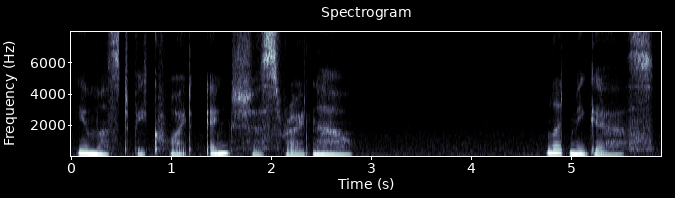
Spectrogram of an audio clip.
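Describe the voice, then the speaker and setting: A woman voicing a seductive, cruel female demon in an ASMR roleplay, in a slow, breathy whisper full of mocking, intimate taunts. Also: on the low side, a little mellow, full character voice. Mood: cruel taunting.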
